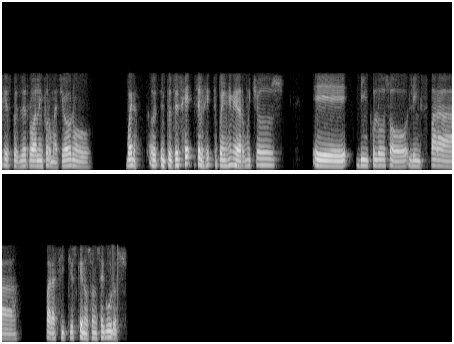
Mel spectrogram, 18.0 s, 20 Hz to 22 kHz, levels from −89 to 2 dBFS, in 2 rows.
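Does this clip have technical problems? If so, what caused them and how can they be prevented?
Yes. From 11.20 to 11.36 s there is a short burst of sharp ticks and crackle laid over the speech, which is bit errors on a digital phone line. The audio is carried as G.711 telephone coding, limited to roughly 150 Hz to 3.5 kHz, where each 8-bit logarithmic sample stands alone. A flipped sign or high-order bit throws a single sample far from its true value and produces a click. The density here suggests an error rate of around two bits in a thousand during the burst. This can be prevented by fixing the line or transmission fault and adding error detection with concealment of corrupted samples.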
